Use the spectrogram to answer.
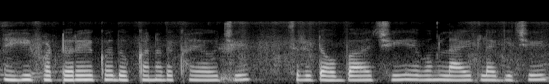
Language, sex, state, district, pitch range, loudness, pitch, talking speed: Odia, female, Odisha, Nuapada, 200-215 Hz, -17 LUFS, 205 Hz, 130 wpm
